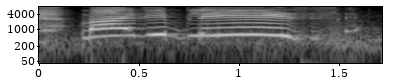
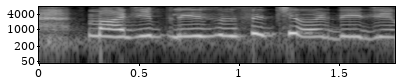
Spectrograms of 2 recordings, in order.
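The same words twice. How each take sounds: First: Very high, slow, stretched-out "माँ जी please"; drawn-out desperate plea. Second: Desperate crying out. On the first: Locked-in mother begs mother-in-law to free her daughter, long high wail. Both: Acted. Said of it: "जोर जोर से चिल्लाती है".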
